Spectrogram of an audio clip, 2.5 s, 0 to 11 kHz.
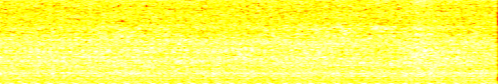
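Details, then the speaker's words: Honda ADV 160 scooter after rear pulley/CVT service following hard top-speed riding with friction noise: steady even idle putter with regular firing pulse, rear wheel turning slightly, no scraping or rubbing from the belt drive anymore; sounds healthy. "A pusing sikit-sikitlah. Tak ada bunyi gesek geseran dah."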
